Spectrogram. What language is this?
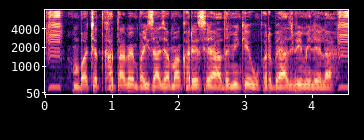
Bhojpuri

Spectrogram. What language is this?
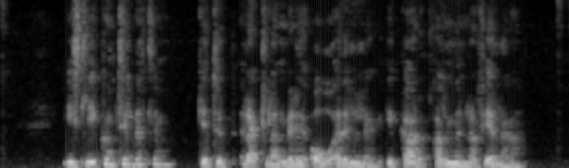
Icelandic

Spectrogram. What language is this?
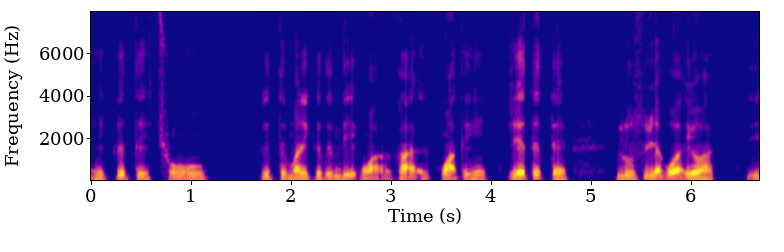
San Miguel El Grande Mixtec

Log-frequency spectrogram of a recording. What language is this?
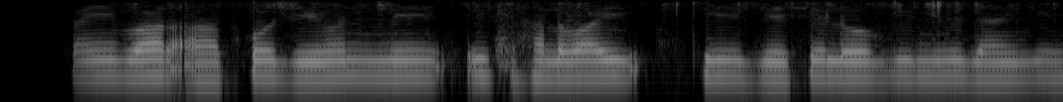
Hindi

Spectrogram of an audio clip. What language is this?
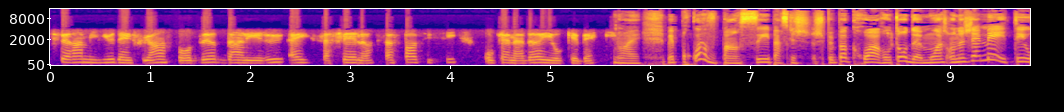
French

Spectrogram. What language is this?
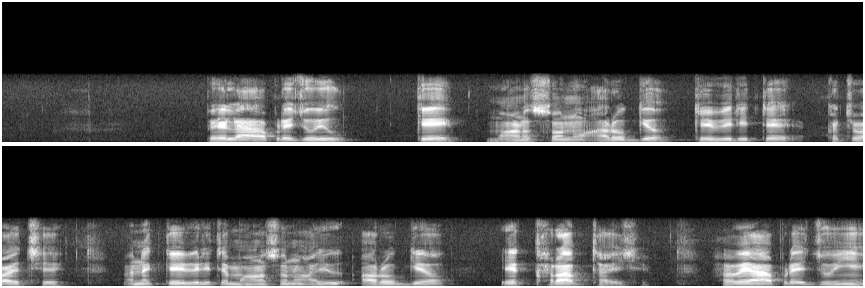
Gujarati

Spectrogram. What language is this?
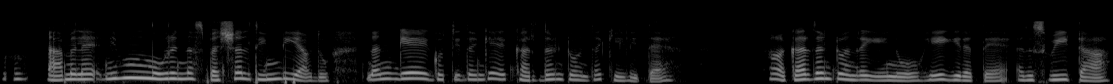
Kannada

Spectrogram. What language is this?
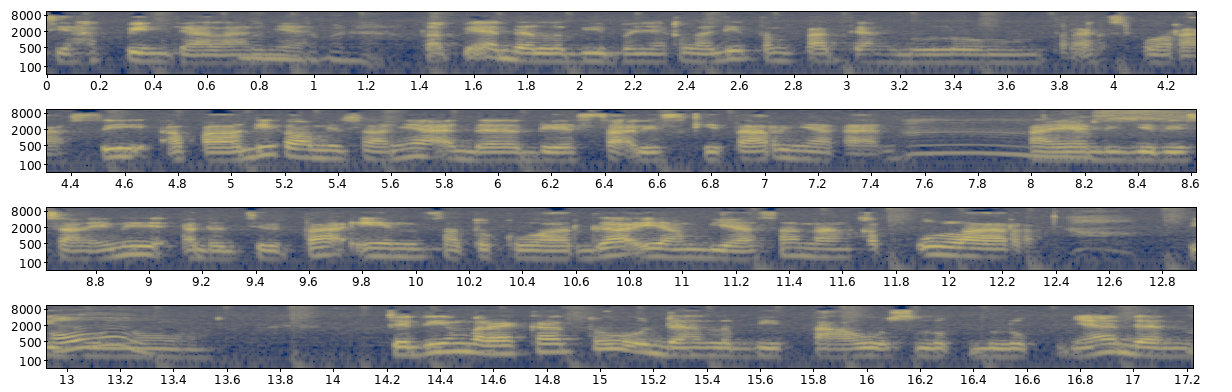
Indonesian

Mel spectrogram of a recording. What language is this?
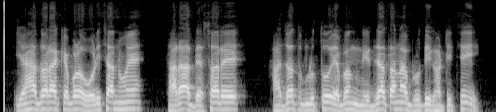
Odia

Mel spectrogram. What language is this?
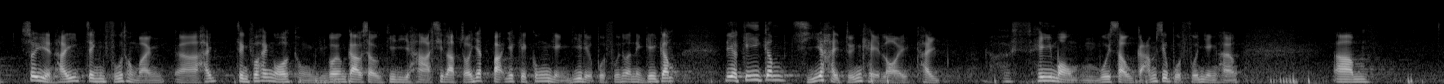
Cantonese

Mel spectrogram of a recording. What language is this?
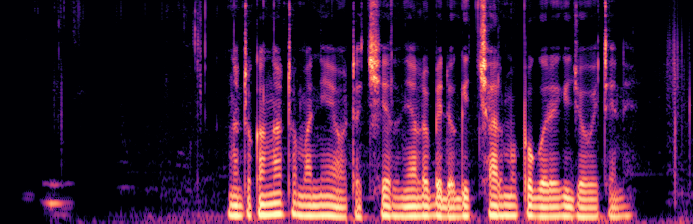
Luo (Kenya and Tanzania)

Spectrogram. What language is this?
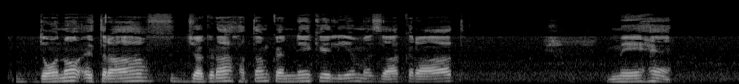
Urdu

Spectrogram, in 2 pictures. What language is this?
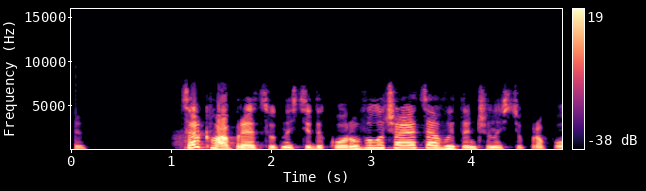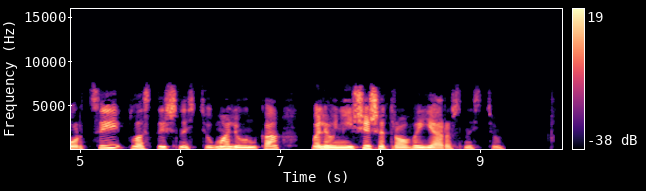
Belarusian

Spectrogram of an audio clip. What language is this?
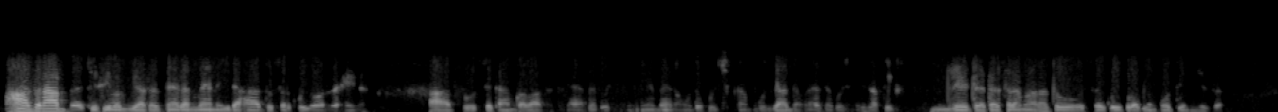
Urdu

